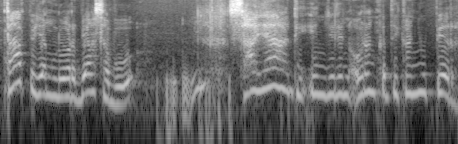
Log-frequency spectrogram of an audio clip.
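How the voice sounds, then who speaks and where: A middle-aged preacher from Medan with a high voice gives his testimony on radio. He swings between big exclaims and quiet, confiding asides. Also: a little slow. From Indonesia, Medan. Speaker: pastor guest.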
